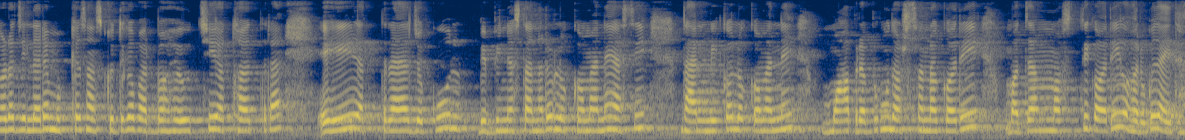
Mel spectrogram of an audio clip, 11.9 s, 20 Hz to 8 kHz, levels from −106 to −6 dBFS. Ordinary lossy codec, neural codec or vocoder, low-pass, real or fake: none; none; none; real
